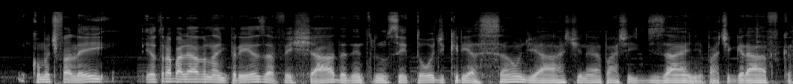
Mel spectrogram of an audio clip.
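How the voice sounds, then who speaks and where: With a very deep, low pitch and a dark, mellow tone, a man talks at a moderate pace with fairly even intonation. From Bahia, Brazil (Feira de Santana). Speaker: audio and video editor. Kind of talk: casual chat.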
